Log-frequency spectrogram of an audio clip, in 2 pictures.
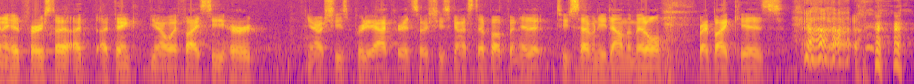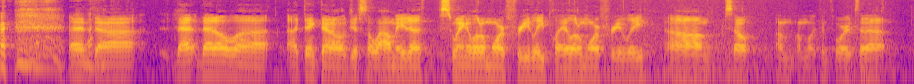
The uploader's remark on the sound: Team Interviews "LIVE" from Naples, FL at The QBE SHOOTOUT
